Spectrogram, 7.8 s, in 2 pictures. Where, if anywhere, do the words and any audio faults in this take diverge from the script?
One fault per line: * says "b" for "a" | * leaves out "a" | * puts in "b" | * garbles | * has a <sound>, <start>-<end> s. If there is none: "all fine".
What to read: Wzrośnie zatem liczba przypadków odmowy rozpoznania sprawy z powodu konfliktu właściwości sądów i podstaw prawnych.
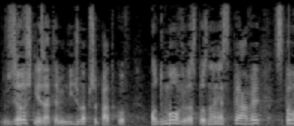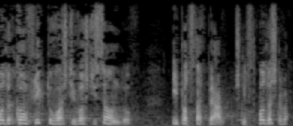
* garbles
